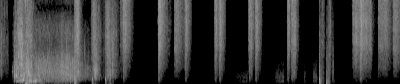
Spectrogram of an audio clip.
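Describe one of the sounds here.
Footsteps crunch quickly on grass.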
